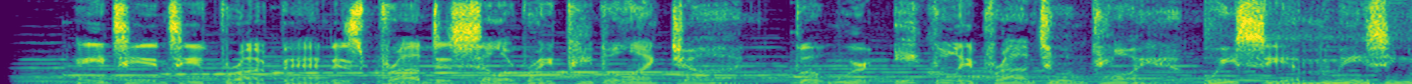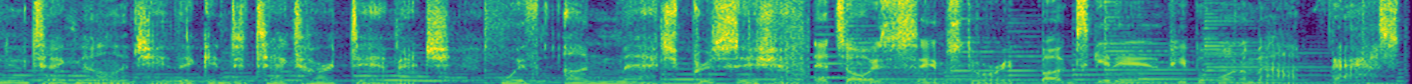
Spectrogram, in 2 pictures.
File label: Commercial; onhold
